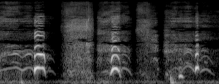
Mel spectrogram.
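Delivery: very high, wheezy laughing fit. Real, not acted. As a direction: crack up helplessly, squealing high. Laughing at the horse's antics.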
